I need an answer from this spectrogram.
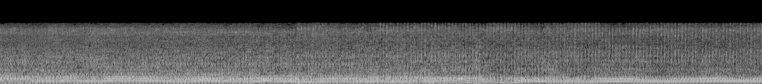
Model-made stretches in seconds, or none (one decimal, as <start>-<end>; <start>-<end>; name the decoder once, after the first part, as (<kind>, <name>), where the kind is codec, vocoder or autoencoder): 2.2-3.0 (vocoder, WaveNeXt); 3.5-5.5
